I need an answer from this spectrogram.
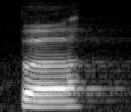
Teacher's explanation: and what's key to note about this is two things firstly burr is not voiced and secondly it's not aspirated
